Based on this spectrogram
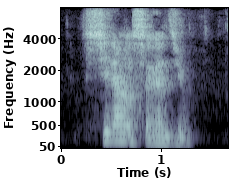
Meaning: radio silence
- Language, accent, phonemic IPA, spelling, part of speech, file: French, Canada, /si.lɑ̃s ʁa.djo/, silence radio, noun, LL-Q150 (fra)-silence radio.wav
